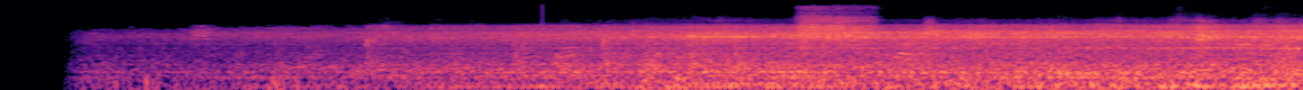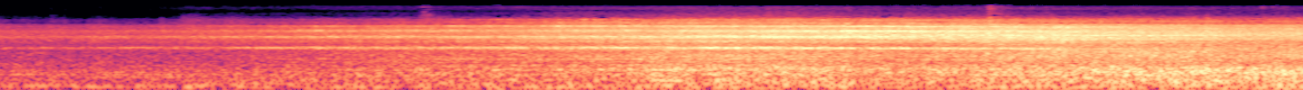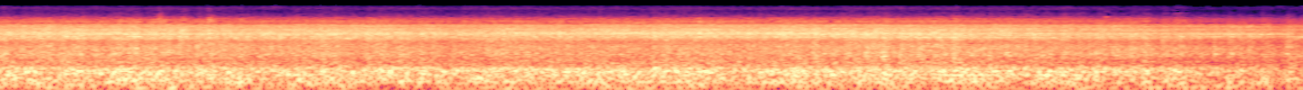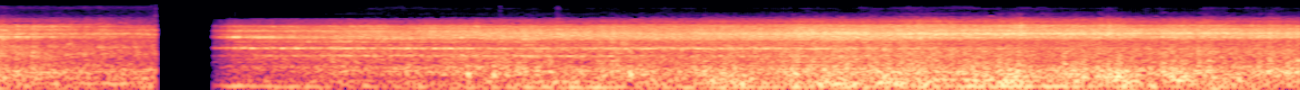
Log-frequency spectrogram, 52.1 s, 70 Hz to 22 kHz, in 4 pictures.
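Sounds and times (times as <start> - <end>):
freight train clattering on rails: 16.8 - 40.6, 43.7 - 52.0.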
